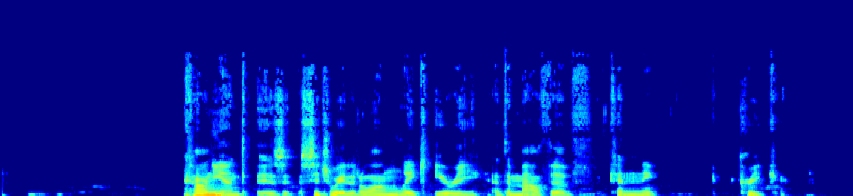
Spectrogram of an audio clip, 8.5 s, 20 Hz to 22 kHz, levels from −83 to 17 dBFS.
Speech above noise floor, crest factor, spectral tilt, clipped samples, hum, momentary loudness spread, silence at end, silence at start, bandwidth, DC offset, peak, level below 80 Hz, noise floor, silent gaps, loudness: 56 dB; 24 dB; -6 dB/octave; under 0.1%; none; 16 LU; 0.7 s; 0.3 s; 16 kHz; under 0.1%; -2 dBFS; -60 dBFS; -80 dBFS; none; -25 LUFS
